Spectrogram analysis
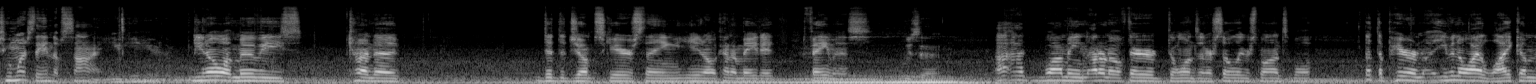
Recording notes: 1st episode from the car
